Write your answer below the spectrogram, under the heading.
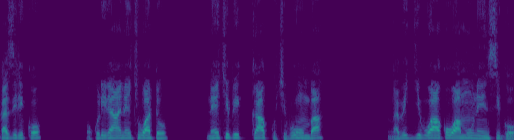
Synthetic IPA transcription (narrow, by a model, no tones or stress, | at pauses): kaziɾiko̞ː | kuliɾane̞ːciwato̞ | ne̞ːciβikːakuciβuːmba | ŋɡaβiɟːiβwaːko̞wamune̞ːnsiɡo̞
